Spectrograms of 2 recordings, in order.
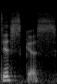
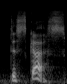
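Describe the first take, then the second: First: It sounds like the word discus. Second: It sounds like the word discuss. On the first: The speaker calls it wrong. "it really looks to me like discus" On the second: The speaker calls it right. "should be pronounced discuss"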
